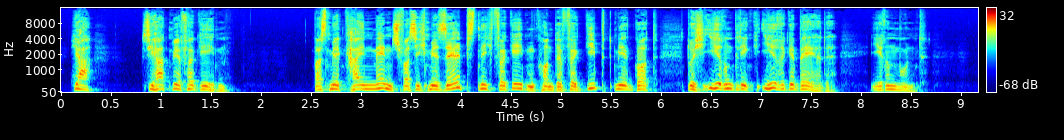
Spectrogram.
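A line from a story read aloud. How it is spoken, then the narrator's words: Exclaiming with holy joy. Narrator (German): sprang sie wie begeistert auf und rief mit heiliger Freude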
